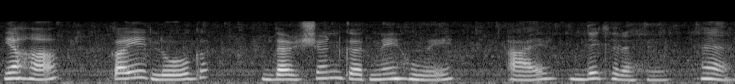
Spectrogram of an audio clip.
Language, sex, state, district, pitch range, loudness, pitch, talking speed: Hindi, female, Madhya Pradesh, Dhar, 220-265 Hz, -17 LUFS, 240 Hz, 80 wpm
